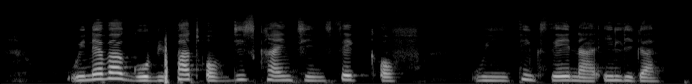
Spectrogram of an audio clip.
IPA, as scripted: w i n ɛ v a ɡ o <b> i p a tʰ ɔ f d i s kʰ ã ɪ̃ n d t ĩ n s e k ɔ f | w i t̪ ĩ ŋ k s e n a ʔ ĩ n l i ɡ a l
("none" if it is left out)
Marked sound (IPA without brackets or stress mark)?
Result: b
